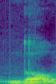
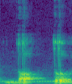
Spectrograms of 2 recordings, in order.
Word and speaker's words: দত্ত: পরে আমার সেই সময়ের হেড স্যার, তিনি আমাকে বললেন এটি দও নয়, দত্ত, এখানে আছে দুটো ত, দুটো ত হলে ও হয় না।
